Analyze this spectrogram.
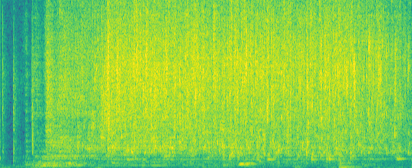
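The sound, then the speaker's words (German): A toilet in a bathroom flushes, a loud, continuous rush of swirling water that surges after a brief start and keeps pouring steadily for several seconds, with no voices. “Wo gibt's hier Wasser? Hinter mir im Klo.”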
